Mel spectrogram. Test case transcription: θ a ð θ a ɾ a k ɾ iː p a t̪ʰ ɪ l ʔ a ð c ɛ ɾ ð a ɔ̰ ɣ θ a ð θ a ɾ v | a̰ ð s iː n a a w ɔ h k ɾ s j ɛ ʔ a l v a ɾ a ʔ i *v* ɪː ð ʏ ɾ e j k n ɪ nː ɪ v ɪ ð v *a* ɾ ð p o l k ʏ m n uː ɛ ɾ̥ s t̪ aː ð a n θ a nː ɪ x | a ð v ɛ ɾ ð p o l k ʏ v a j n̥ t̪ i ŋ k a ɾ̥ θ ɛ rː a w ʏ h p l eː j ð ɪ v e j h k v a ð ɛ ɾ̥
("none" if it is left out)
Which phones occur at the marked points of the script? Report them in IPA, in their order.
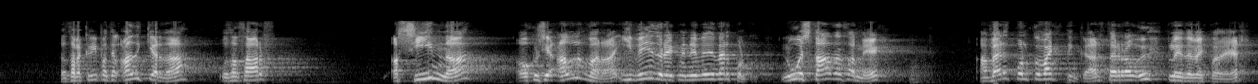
v, ɛ

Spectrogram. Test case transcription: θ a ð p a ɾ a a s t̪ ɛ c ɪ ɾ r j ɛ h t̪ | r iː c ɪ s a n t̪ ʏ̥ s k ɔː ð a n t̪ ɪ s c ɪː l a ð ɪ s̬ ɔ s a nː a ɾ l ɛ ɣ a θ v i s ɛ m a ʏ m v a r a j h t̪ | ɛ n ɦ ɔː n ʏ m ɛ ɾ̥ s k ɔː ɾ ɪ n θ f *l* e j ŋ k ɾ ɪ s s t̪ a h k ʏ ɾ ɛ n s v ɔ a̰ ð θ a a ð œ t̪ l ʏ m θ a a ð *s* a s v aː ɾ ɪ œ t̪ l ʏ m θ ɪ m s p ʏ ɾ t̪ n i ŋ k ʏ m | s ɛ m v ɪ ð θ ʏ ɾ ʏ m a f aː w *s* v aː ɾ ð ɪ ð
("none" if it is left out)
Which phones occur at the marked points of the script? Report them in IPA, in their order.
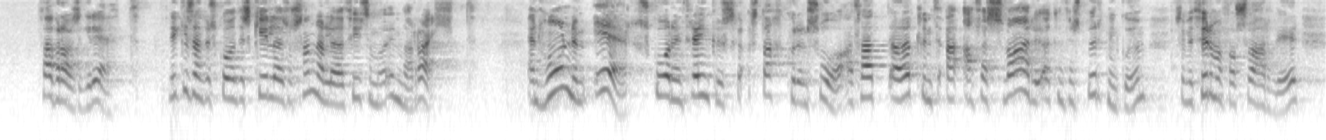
ɾ, θ, s

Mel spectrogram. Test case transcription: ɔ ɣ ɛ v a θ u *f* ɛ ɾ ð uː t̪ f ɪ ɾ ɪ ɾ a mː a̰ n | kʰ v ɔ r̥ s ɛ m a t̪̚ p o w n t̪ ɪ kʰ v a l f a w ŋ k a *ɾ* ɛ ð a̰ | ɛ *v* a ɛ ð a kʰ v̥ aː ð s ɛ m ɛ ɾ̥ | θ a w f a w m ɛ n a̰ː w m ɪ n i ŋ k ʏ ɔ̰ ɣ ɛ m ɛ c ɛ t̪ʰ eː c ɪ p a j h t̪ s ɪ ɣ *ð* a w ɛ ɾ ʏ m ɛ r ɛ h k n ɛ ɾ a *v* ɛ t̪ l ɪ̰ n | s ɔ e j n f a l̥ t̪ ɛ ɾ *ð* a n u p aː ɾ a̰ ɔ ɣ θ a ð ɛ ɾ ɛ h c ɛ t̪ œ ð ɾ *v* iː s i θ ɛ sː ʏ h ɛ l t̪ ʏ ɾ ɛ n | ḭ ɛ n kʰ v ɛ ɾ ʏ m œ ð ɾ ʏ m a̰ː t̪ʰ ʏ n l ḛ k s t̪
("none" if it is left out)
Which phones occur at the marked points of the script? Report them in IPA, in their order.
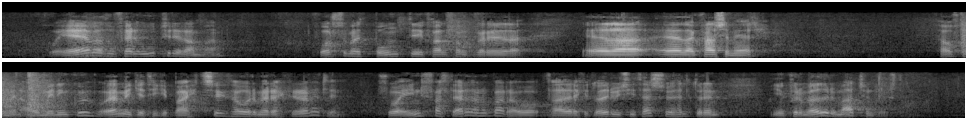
f, ɾ, ð, θ, v, ð, v

